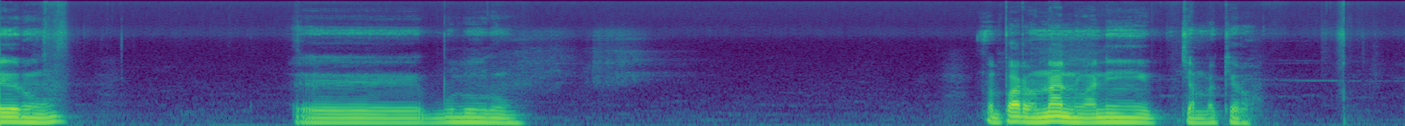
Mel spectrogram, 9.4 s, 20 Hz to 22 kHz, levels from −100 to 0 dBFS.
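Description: Nothing in this bit of speech stands out as a technical fault, so there's no problem here to point to.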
